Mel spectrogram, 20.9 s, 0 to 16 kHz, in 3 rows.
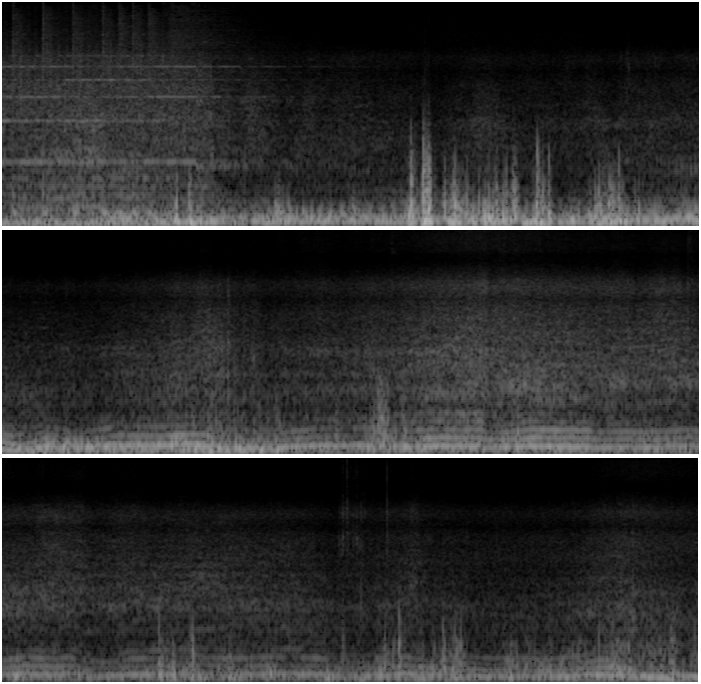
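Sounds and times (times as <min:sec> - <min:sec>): vehicle engine at high revs: 0:00.0 - 0:20.9
wind gusting on microphone: 0:01.5 - 0:20.9
sand spraying from tyres: 0:08.2 - 0:20.9.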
